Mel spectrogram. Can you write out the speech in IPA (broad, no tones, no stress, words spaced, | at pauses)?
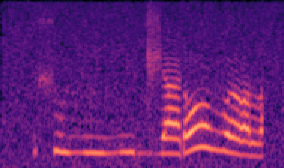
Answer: ʃuʎi ʎid͡ʒaɾɔ vʌlˠ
